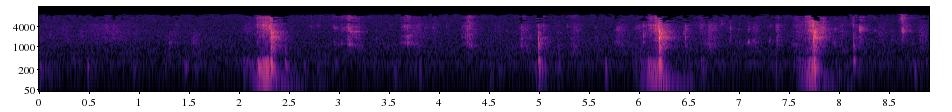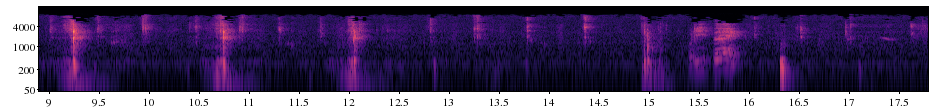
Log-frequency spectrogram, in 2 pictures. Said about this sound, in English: Can you hear that? Here, eat another one and chew near the mic. And then make sure, you know, you crunch it right in front of the mic. This is what it sounds like. It's crunchy. It sounds like cereal.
